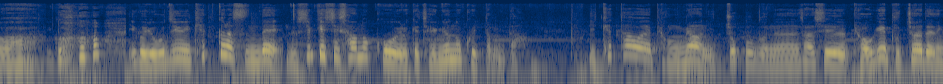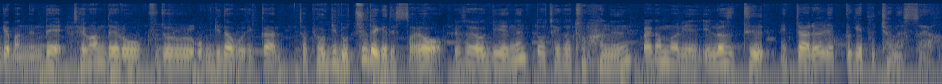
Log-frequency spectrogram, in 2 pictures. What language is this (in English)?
Korean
